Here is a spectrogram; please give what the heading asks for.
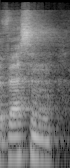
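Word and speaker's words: Väsen: fiddling traditions um and particularly a band called vessen if you don't know vessen really go check them out it's spelled v-a-s-e-n with an umlaut over the a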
